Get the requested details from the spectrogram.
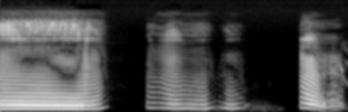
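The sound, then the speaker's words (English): A voice imitates fart sounds: a long buzzing blat, then a wobbling sputter that trails into a low rattle, and one more short blast after a pause. “Nobody does fart sounds the way you do them.”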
